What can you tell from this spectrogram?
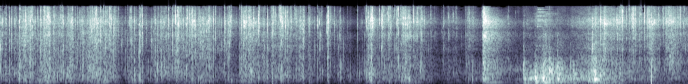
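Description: Clear plastic bags full of LEGO bricks crinkling as they are squeezed and shuffled by hand, with many small clicks throughout.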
